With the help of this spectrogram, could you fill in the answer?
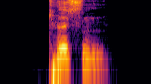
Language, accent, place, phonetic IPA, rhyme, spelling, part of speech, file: German, Germany, Berlin, [ˈtʏsn̩], -ʏsn̩, Thyssen, proper noun, De-Thyssen.ogg
- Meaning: a surname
